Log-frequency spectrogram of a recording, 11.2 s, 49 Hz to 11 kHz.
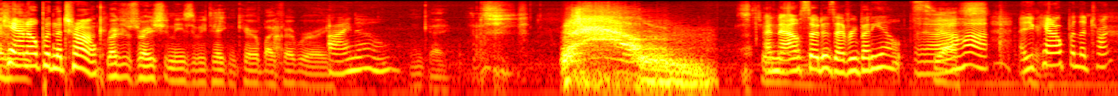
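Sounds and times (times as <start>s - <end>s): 
speech: 0.0s - 11.1s
coyote howl: 5.6s - 6.8s.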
